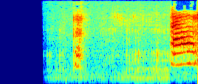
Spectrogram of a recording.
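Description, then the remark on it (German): A four-year-old house cat purrs steadily, breaking into a short meow and then a longer, louder one near the end; no one speaks. “Mauzi, unsere Katze.”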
